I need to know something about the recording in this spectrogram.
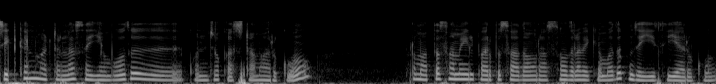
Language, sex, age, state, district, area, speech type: Tamil, female, 30-45, Tamil Nadu, Coimbatore, rural, spontaneous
